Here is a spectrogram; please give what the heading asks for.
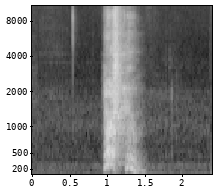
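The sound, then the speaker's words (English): One loud, sudden human sneeze bursts out alone against a quiet background. “another sneeze is coming.”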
